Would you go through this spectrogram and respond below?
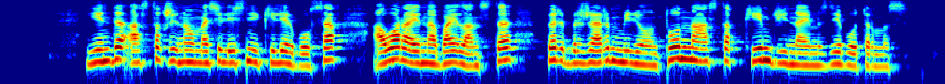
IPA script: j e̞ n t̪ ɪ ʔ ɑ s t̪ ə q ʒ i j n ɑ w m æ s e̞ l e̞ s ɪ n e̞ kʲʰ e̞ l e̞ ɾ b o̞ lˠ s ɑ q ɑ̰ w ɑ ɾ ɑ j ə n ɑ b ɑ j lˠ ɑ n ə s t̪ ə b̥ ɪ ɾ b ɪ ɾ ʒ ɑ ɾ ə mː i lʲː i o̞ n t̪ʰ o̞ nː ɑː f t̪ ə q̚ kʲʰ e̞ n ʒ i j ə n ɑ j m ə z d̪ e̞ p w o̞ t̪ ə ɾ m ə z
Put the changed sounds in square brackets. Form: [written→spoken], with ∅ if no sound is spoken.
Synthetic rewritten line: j e̞ n [t̪→d̪] ɪ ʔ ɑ s t̪ ə q ʒ i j n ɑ w m æ s e̞ l e̞ s ɪ n e̞ kʲʰ e̞ l e̞ ɾ b o̞ lˠ s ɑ q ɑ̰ w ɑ ɾ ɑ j ə n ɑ b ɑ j lˠ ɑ n ə s t̪ ə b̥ ɪ ɾ b ɪ ɾ ʒ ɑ ɾ ə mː i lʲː i o̞ n t̪ʰ o̞ nː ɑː [f→s] t̪ ə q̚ kʲʰ e̞ [n→m] ʒ i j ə n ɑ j m ə z d̪ e̞ p w o̞ t̪ ə ɾ m ə z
